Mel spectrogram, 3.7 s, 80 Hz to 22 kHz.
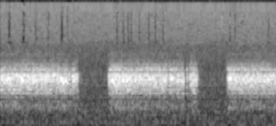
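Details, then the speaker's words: Grundig 2030 AM/FM tube radio, dial string fitted and tuning capacitor turning freely; hiss and static cut out scratchily as the dial turns; capacitor short or contact issue suspected. "certainly sounds like a contact issue"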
